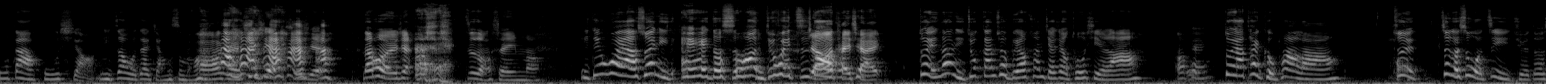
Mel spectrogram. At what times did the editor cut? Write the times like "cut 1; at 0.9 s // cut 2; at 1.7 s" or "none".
none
